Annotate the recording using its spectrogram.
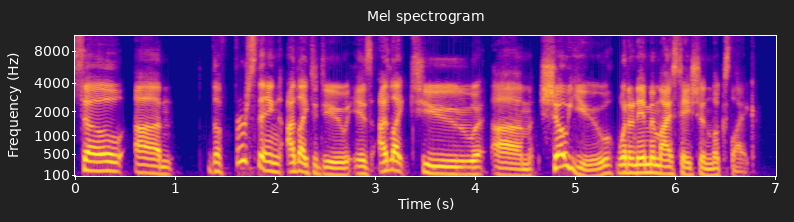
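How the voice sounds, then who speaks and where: In an unremarkable speaking voice of medium pitch, a man talks at a fairly slow pace with lively intonation, the sound dry and close with no echo against a quiet background. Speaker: med school admissions advisor. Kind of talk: webinar presentation. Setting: live video webinar.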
